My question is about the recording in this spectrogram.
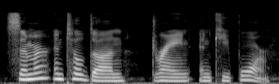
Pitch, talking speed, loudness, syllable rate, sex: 195 Hz, 150 wpm, -16 LUFS, 3.5 syllables/s, female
